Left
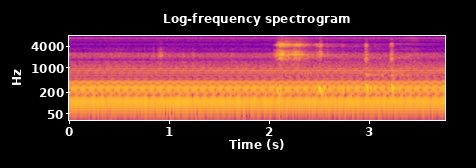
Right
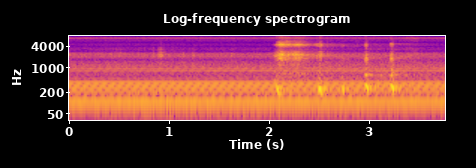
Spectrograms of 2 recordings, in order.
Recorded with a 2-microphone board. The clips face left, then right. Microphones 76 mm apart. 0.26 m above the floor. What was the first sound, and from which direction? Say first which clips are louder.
An engine running: left 4 dB; centre (ahead or behind).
